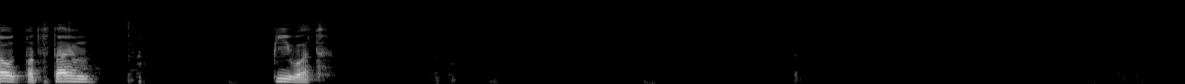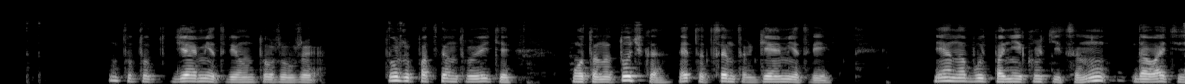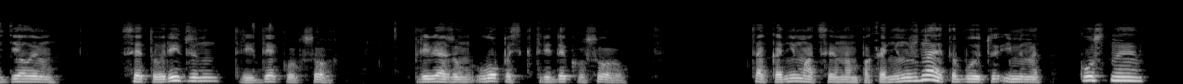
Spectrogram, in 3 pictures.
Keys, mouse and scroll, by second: 20.4-20.8 scroll down 1.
